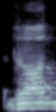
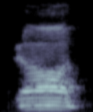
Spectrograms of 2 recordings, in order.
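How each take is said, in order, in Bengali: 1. h ধ্বনিটি ছোট আর সাধারণ। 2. h ধ্বনিটি টেনে বলা হয় আর শ্বাসযুক্ত। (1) "হ্রদ নয়, নর্মাল হ্রদ নয়" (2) "এরকম টেনে যাবে হটা, ... ঘোষত্ব এবং মহাপ্রাণতা নিয়ে আসতে হবে"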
